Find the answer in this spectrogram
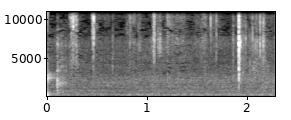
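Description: Faint, small crackles and a few light clicks of clear plastic cover tape being peeled back from a carrier strip of tiny surface-mount connectors.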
